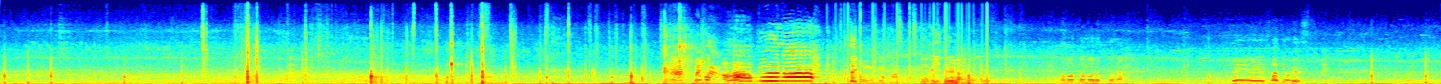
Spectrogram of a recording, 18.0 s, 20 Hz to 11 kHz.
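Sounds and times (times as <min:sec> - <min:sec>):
wind rumble on microphone: 0:06.4 - 0:15.4.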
